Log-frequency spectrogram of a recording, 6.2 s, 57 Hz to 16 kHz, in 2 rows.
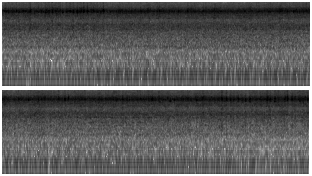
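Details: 1971 Chevrolet C20 with a swapped-in 454 big block, just started: heavy, loping, unsteady idle under a constant hiss. The owner says a vacuum leak at the carburetor base is the cause and plans a match test, so it is not yet confirmed.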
